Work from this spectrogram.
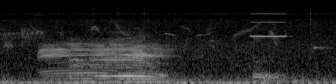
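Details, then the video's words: One tame cow among a herd running to shelter from the rain gives a higher, strained moo lasting about a second, then a short softer grunt, with faint bird calls behind it. "Suara sapi Moo"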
